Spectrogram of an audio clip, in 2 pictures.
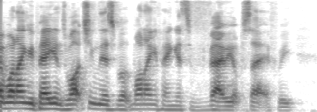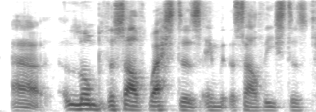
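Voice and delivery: ordinary delivery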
